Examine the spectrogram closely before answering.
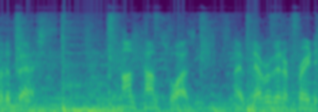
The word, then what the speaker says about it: Suozzi: you know with the pronunciation of his name which i think is something that's been tellin Suzy Swayze but now they know it's tom suozzi I think the fun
